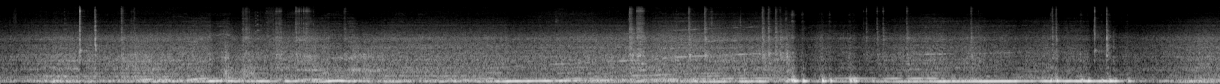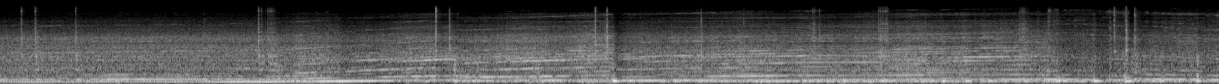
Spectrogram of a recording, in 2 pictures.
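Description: An Audi DTM race car in the RaceRoom sim racing game at Silverstone, engine droning steadily with rising and falling revs through gear changes, continuous and up close with no talk.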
